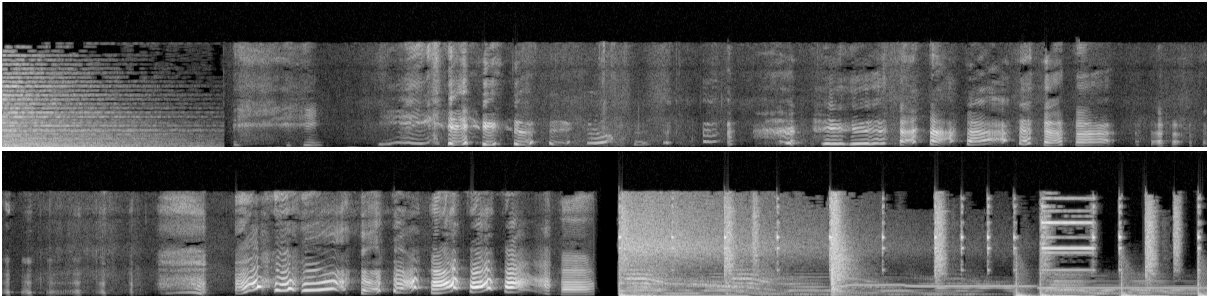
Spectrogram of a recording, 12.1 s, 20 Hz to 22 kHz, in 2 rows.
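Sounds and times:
child laughing and giggling: 0:01.1 - 0:09.1.

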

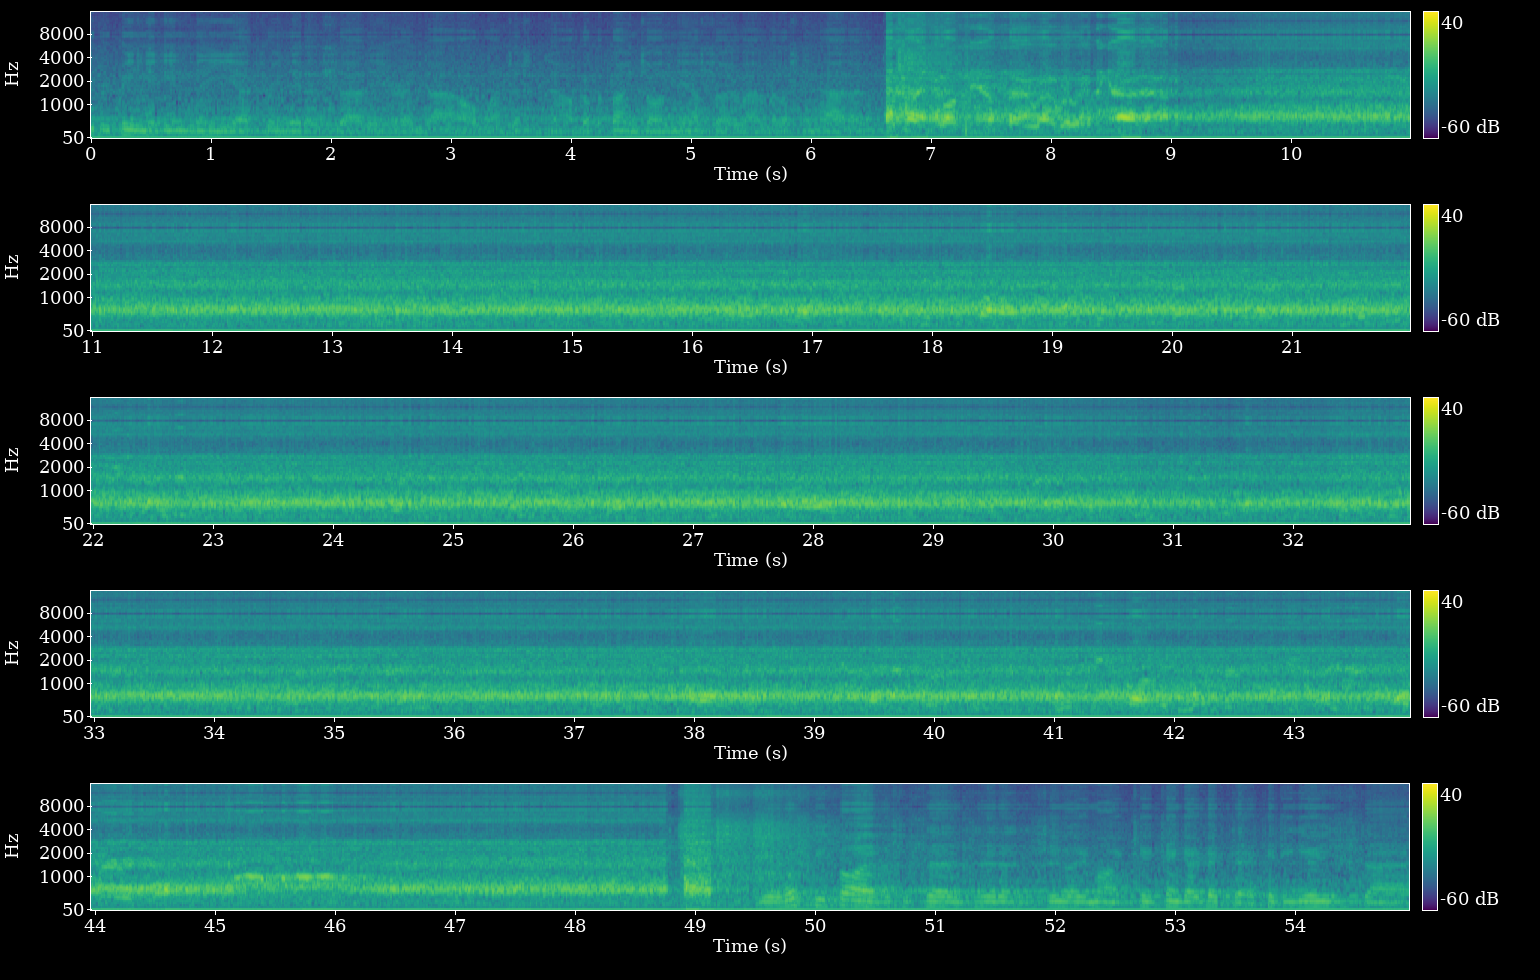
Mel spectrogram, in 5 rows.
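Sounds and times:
radio receiver hiss: 0:00.0 - 0:54.9.

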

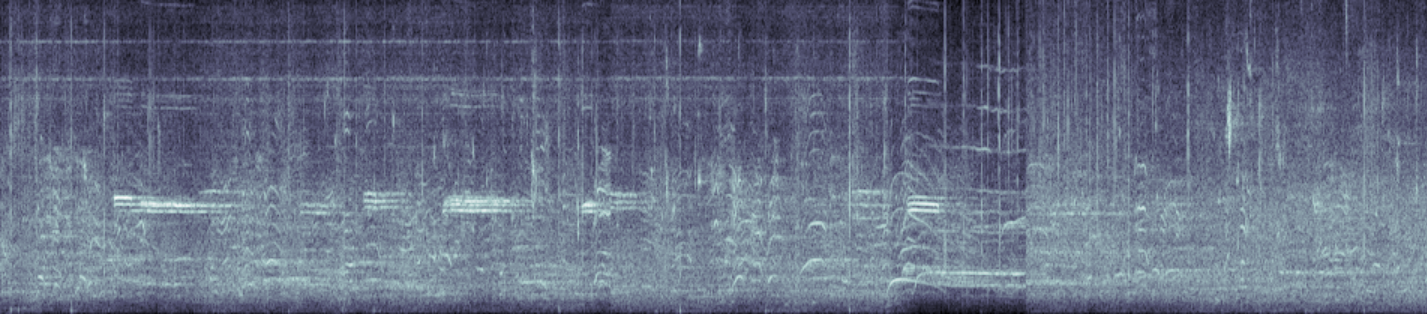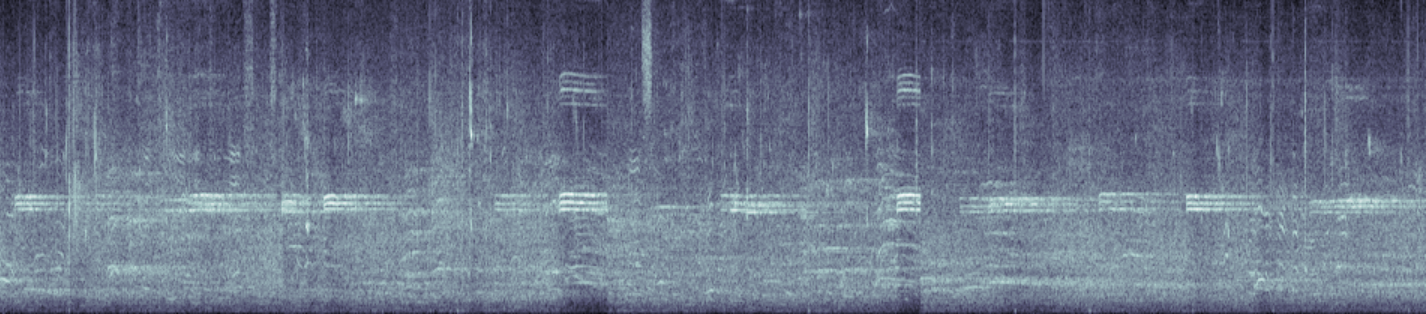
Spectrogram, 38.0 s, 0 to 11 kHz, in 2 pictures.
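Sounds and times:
volleyballs struck and bouncing: 0:00.0 - 0:01.4, 0:07.4 - 0:07.8, 0:10.1 - 0:11.9, 0:19.8 - 0:20.3
chatter of players and spectators: 0:00.0 - 0:38.0.

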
